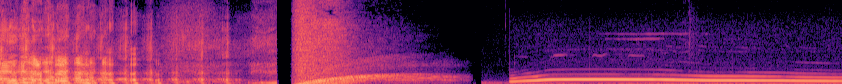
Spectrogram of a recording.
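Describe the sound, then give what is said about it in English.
A coyote yips and chatters rapidly, then lets out a rising wail that settles into a long, steady howl, loud with no one talking. “Is that a coyote? I believe so.”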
